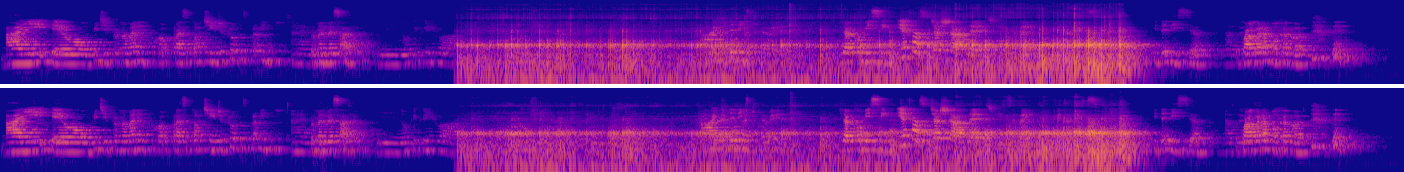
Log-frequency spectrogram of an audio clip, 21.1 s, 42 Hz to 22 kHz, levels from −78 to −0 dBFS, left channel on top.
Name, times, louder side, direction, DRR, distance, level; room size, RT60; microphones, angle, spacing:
voice 1, 0.1-4.1 4.7-5.3 7.6-8.5 10.5-11.6 12.6-16.6 17.3-18.0 18.6-19.6 20.0-20.1, right 1 dB, 20° right, -3 dB, 0.5 m, -38 dB
voice 2, 4.4-8.3 8.8-9.8 10.5-11.8 18.4-19.3 19.7-20.1, right 1 dB, 75° right, -1 dB, 0.5 m, -49 dB
sound 1, 6.8-16.9, left 2 dB, 90° left, 0.4 m, -34 dB
3.3 x 2.5 x 2.8 m, 1.3 s
head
